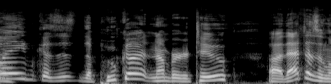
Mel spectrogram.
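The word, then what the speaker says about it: púca: Uh, cause in Ireland, in uh, Gaelic, all C's are all K's pronounced, so it would be, still be Puka.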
